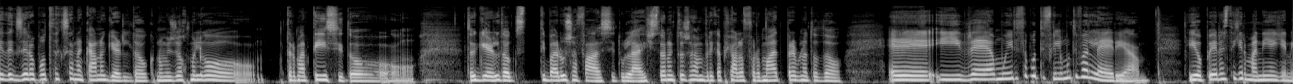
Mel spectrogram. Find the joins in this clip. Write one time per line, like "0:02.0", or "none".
none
